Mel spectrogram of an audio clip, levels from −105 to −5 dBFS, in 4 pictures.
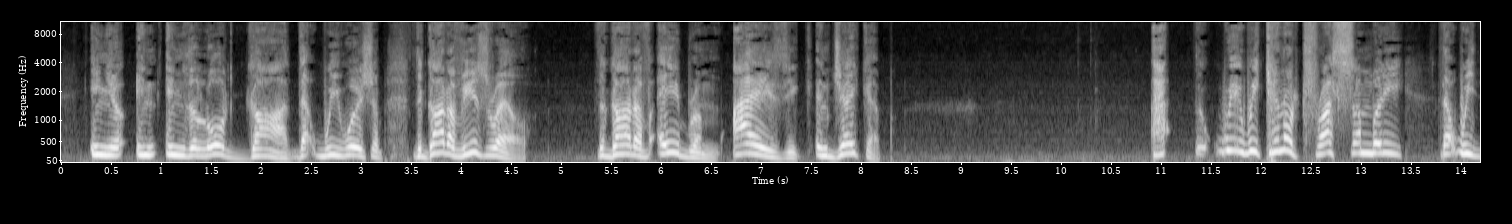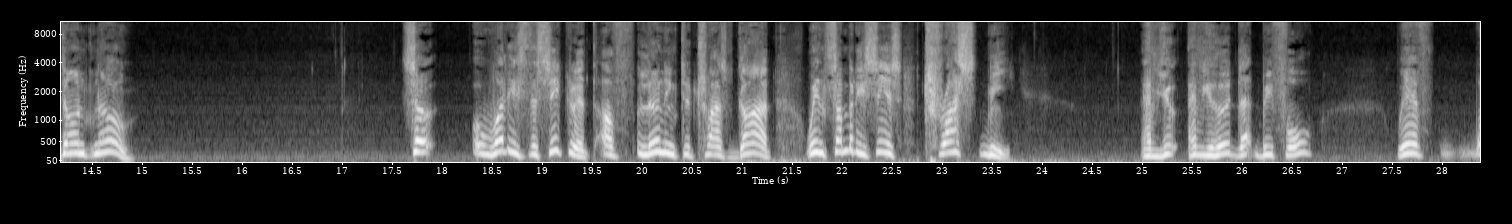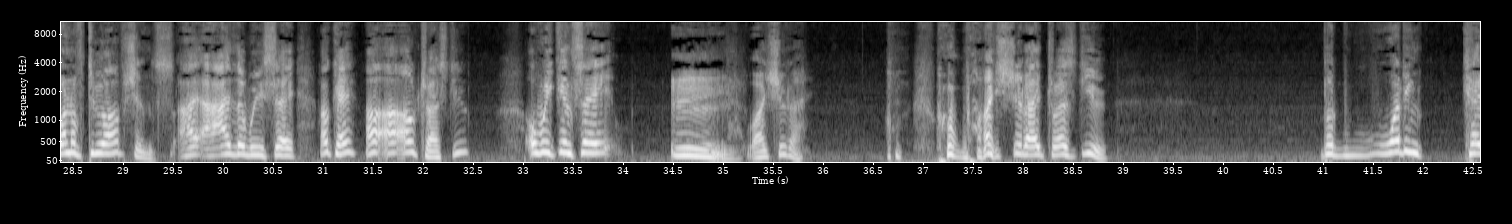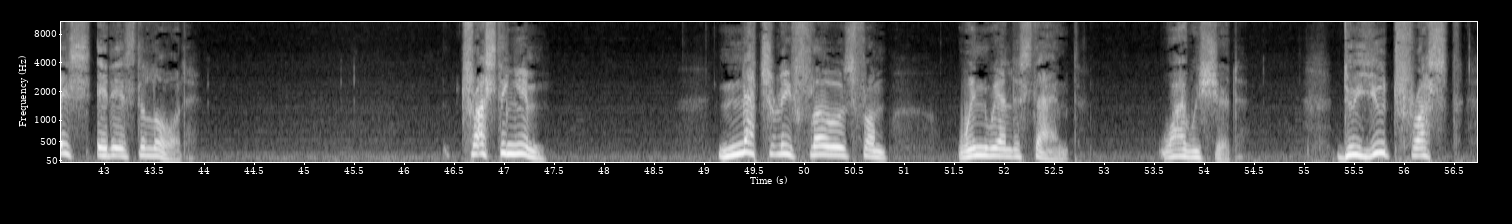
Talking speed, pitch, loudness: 110 wpm, 170 Hz, -19 LUFS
